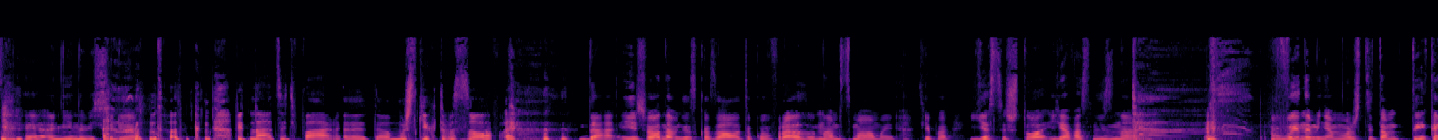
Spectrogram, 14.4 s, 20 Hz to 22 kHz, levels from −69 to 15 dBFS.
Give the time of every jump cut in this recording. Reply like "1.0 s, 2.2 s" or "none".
2.3 s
